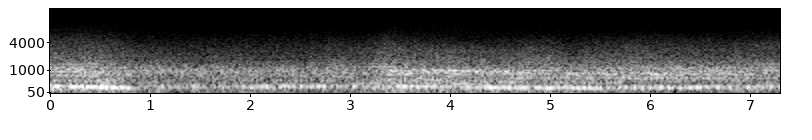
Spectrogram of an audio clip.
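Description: Racing cars in an AI-driven Malaysia championship round power out of the final corner onto the main straight, engines droning and rising in pitch steadily and loudly throughout, with no talk.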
